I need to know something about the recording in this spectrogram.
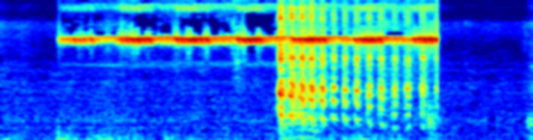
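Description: Cricket chirping: a steady high trill that starts about half a second in, joined past the halfway mark by a louder, rapidly pulsing call, both cutting off suddenly near the end.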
